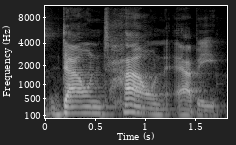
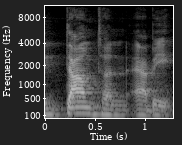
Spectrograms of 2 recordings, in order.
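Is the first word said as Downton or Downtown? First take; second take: Downtown; Downton. First: The first word sounds like downtown. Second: The first word sounds like downton. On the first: The speaker calls it wrong. "mispronouncing the name of this show as Downtown Abbey" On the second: The speaker calls it right. "but it's actually Downton Abbey"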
